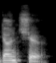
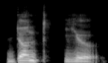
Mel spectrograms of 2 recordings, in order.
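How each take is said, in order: First: The t and y blend into a ch sound. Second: The t and y sounds are kept separate. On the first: The speaker calls it right. "when you say don't you, it's smooth" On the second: The speaker calls it wrong. "listen to me saying don't you don't you it doesn't sound good"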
